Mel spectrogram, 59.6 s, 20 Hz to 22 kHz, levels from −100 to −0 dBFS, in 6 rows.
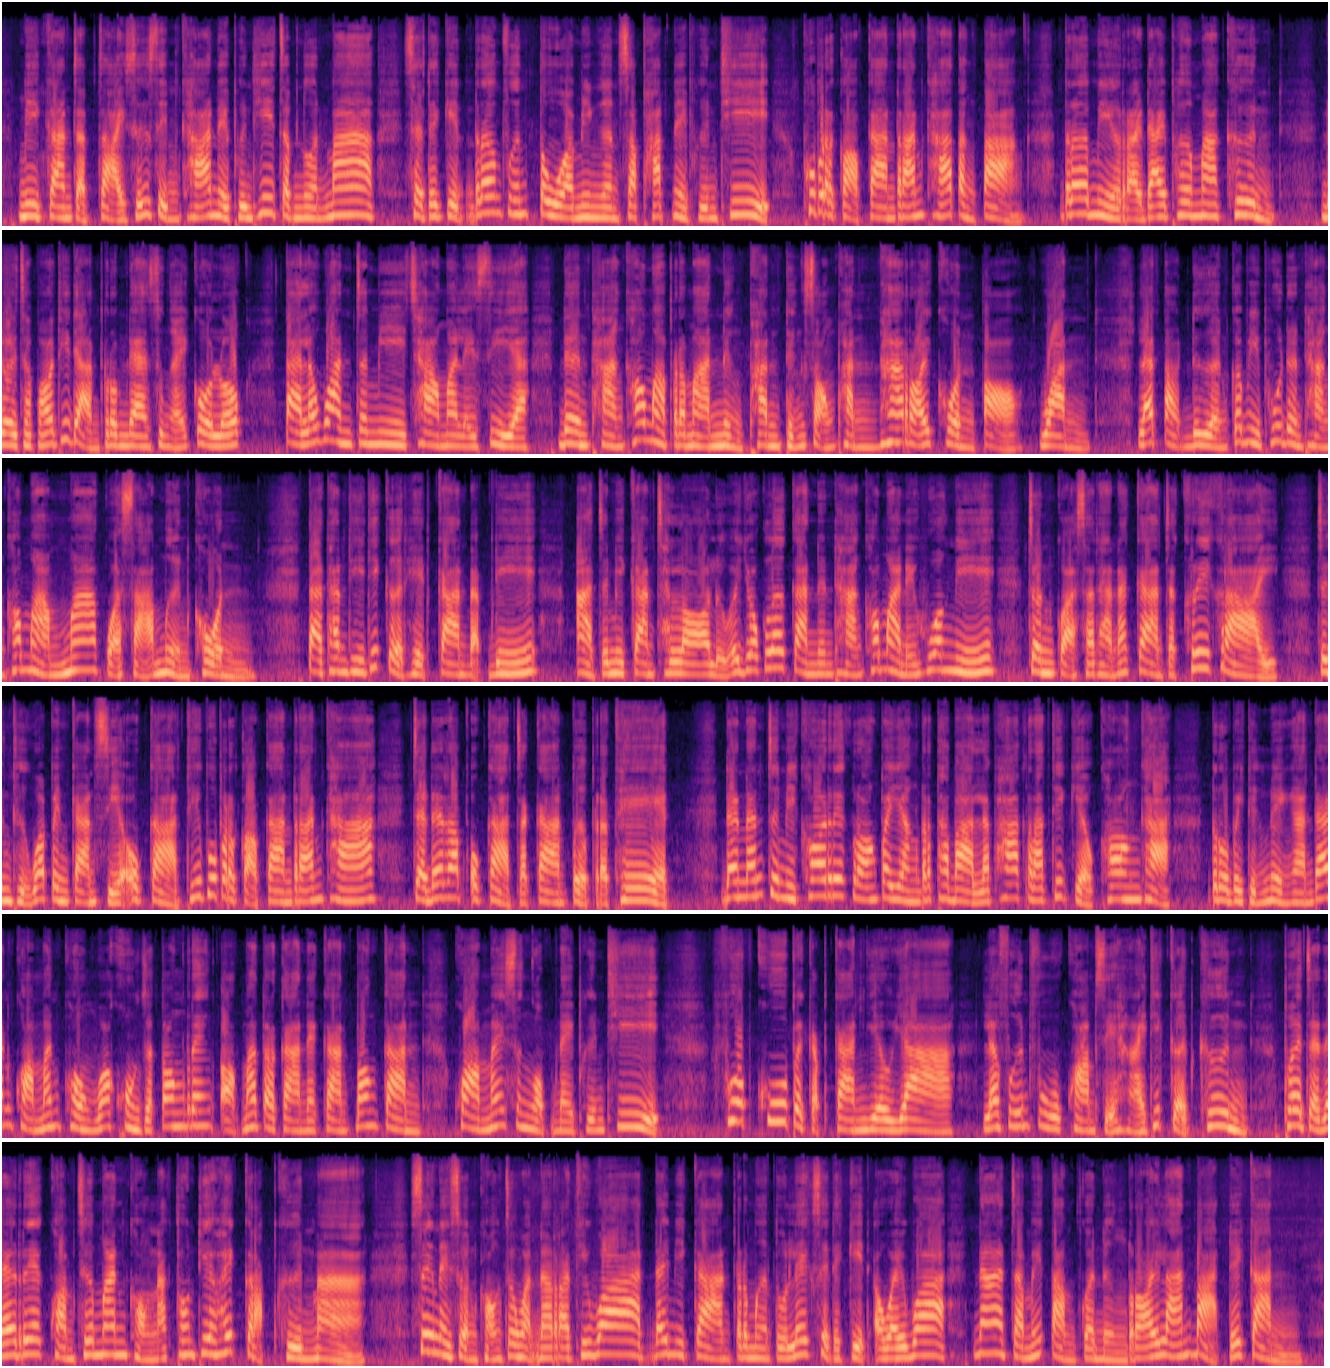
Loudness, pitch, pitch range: -19 LUFS, 200 Hz, 185-235 Hz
